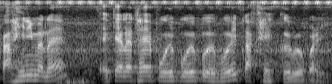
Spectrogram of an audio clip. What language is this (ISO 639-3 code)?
asm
